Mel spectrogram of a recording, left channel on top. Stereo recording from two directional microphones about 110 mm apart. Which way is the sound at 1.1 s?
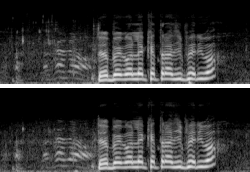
30° left (ahead or behind).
